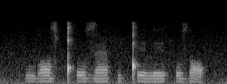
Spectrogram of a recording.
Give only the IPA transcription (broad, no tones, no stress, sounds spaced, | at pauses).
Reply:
ŋ ɡ ɒ z ǃʰ o z æ h i ǃ e l e h o z ɾ ɒ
